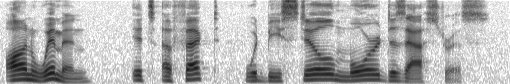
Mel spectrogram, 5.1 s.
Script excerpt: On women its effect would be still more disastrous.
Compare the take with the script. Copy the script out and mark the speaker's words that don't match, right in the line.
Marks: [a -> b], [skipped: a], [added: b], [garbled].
On women its effect would be still more disastrous.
